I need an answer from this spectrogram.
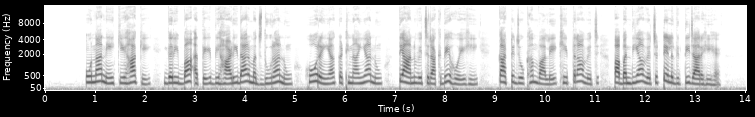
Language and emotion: Punjabi, neutral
